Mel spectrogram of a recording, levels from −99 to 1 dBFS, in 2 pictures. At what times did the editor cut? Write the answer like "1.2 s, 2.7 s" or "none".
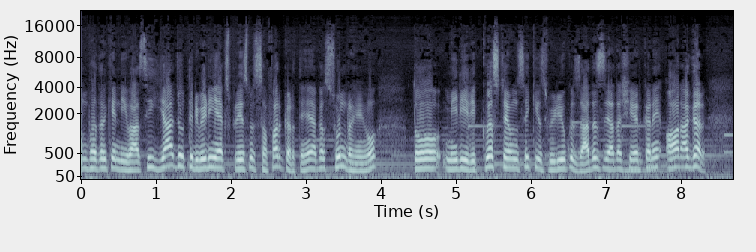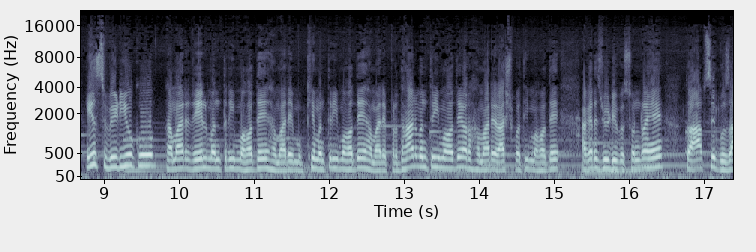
none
